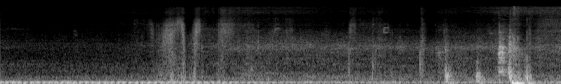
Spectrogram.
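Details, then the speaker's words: 2002 GMC Sonoma, 4.3 Vortec, parked since 2017, running after a crank-no-start repair (chewed wires, old fuel, new fuel pump and spider injectors): a low even rumble with a steady beat and no knocks or misses. "all right here it is it runs that was a pain in the butt but it runs well it runs actually runs pretty [Music] smooth"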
